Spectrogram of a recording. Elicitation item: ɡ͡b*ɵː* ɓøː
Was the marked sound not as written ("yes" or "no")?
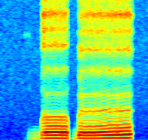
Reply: no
